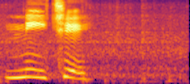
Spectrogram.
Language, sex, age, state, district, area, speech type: Urdu, female, 18-30, Maharashtra, Nashik, urban, read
